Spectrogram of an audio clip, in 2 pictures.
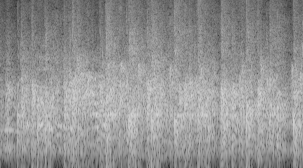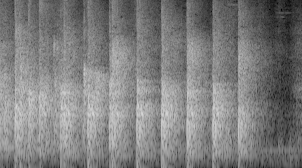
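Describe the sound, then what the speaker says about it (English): A graduation audience applauds loudly, dense clapping that thins into separate spaced claps and fades out at the end, with a voice faintly underneath. "Round of applause for Amber, everybody."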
